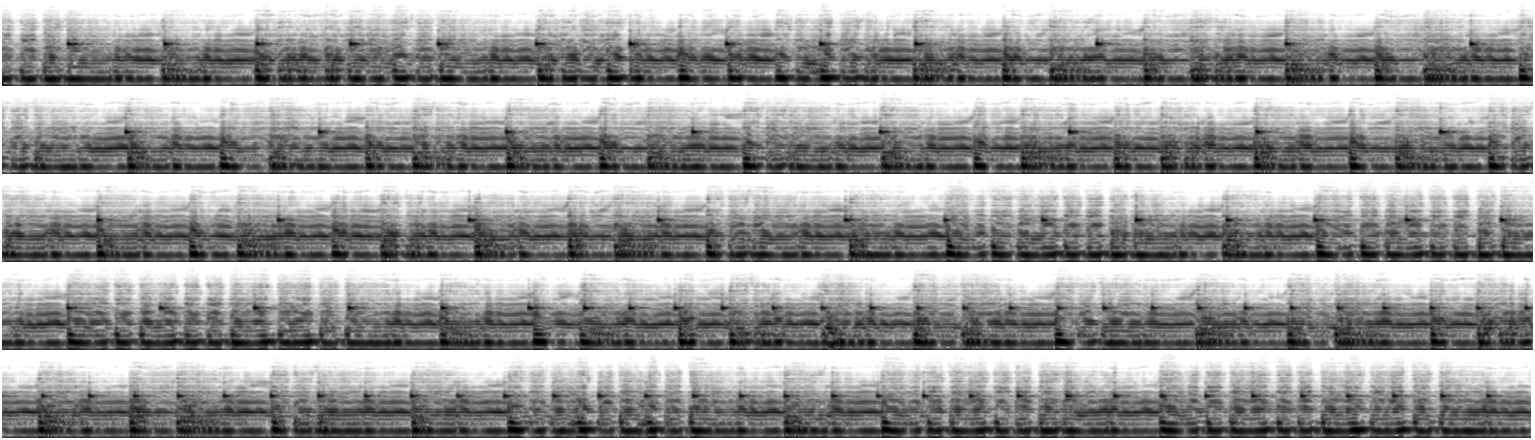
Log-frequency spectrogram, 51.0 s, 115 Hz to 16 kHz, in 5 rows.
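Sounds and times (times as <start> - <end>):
didgeridoo drone: 0.0 - 51.0.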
